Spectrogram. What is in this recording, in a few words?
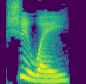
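"视为", Mandarin Chinese; hsk; chinese-flashcards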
